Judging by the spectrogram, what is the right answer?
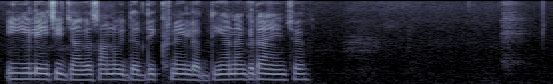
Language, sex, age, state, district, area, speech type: Dogri, female, 30-45, Jammu and Kashmir, Samba, rural, spontaneous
